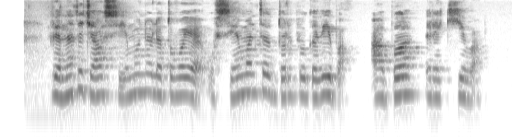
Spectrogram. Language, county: Lithuanian, Kaunas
